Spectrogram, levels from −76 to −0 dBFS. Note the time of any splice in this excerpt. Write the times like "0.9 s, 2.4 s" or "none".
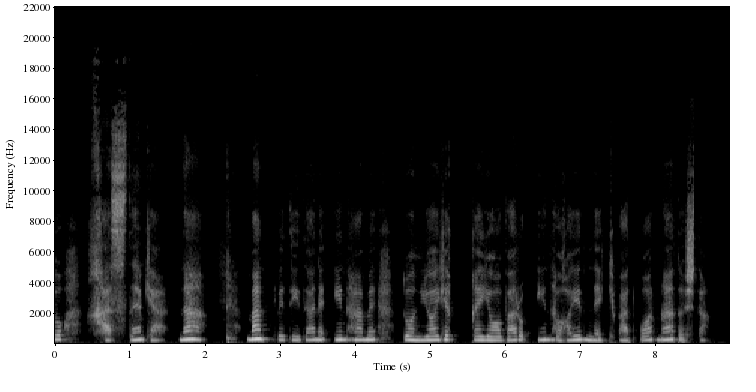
1.1 s, 1.6 s, 2.9 s, 6.7 s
